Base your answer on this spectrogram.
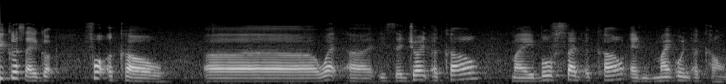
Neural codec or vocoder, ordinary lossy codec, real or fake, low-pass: none; none; real; 7.2 kHz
